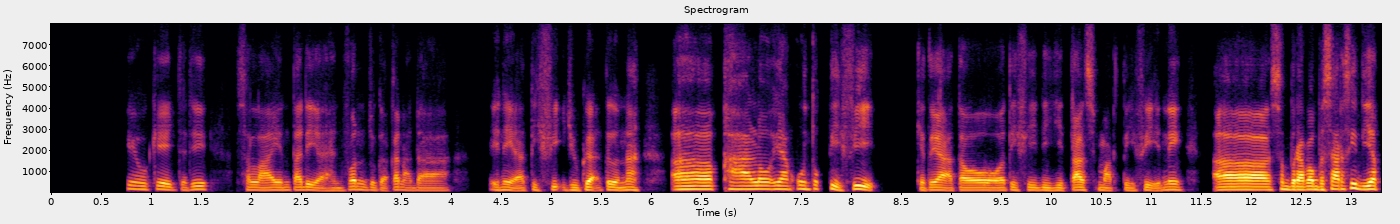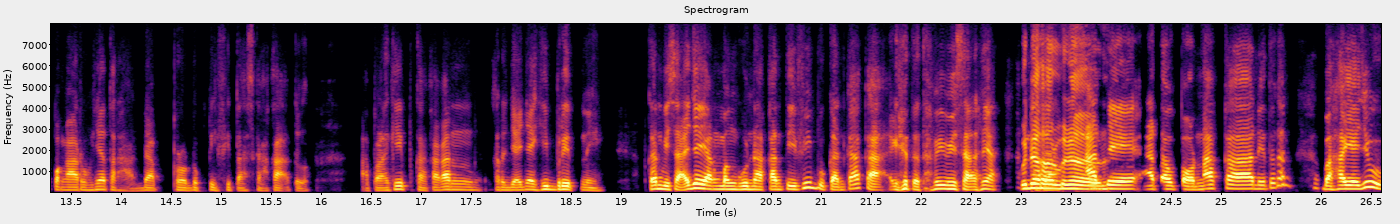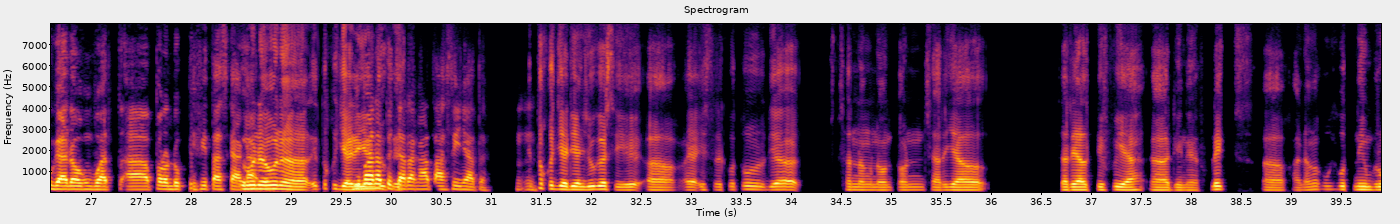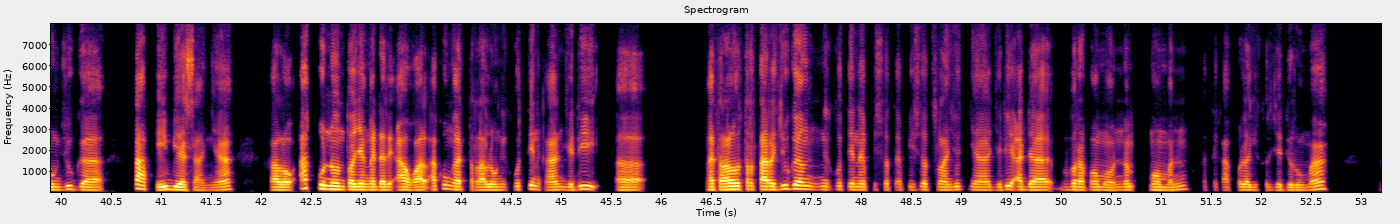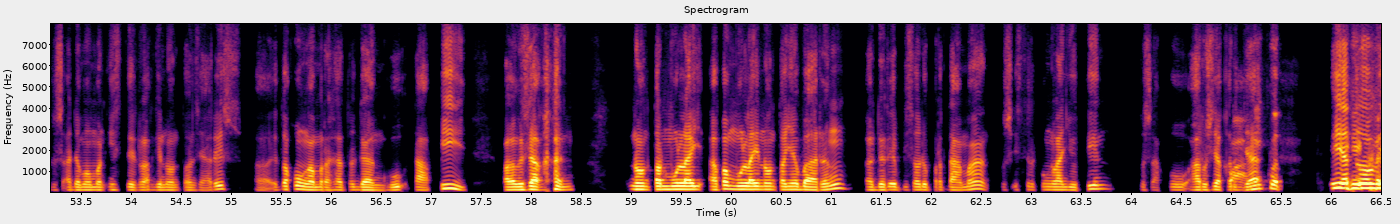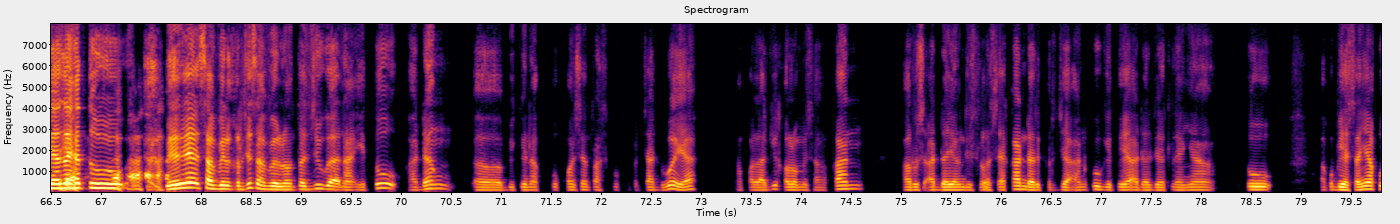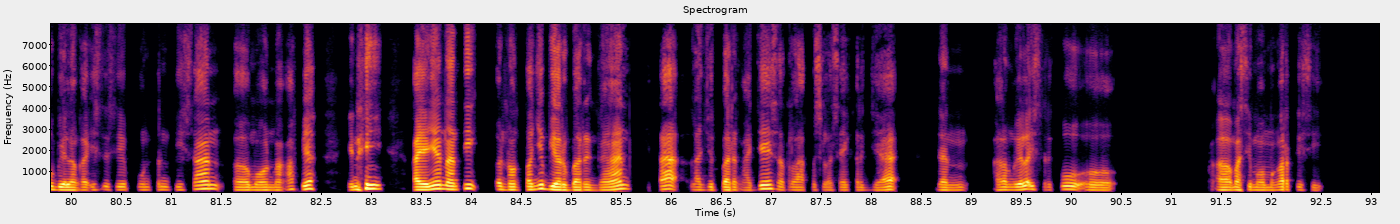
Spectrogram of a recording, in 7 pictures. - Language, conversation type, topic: Indonesian, podcast, Apa saja trik sederhana untuk mengatur waktu penggunaan teknologi?
- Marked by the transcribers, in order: in English: "smart TV"; laughing while speaking: "gitu tapi misalnya"; laughing while speaking: "Bener bener"; laughing while speaking: "misalkan"; laughing while speaking: "biasanya"; laughing while speaking: "Ngikut ya?"; laugh; in English: "deadline-nya"; in Sundanese: "pisan"; laughing while speaking: "ini"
